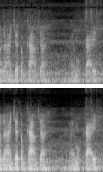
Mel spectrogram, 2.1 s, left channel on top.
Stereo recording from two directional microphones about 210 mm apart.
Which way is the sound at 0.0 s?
30° right (ahead or behind).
